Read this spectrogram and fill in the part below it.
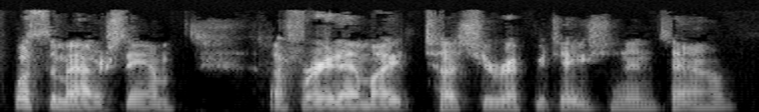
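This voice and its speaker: An actor playing a cocky, boastful, theatrical private detective in a 1940s style radio comedy, pitching himself in a showy, wheedling way. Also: male voice, lively intonation, normal speed, pushed and bright, dry recording. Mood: eager showing off. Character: cocky, theatrical fast-talking male private detective eager for partnership.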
